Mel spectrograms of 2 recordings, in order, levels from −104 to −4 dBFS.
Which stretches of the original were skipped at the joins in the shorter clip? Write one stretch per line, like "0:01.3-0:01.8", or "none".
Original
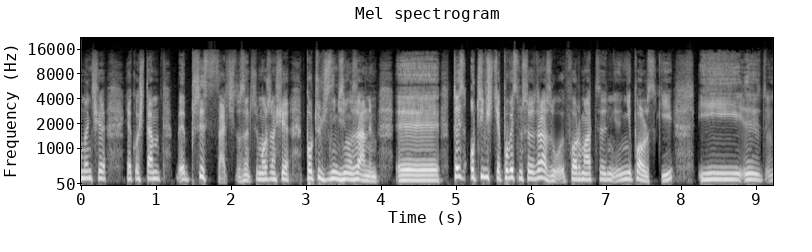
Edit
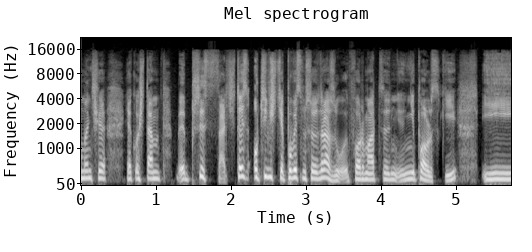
0:02.1-0:04.9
